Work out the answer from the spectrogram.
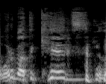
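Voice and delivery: high, plaintive mock plea; distraught. Writer repeating his first thought, mock distraught. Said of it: "And I was distraught".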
